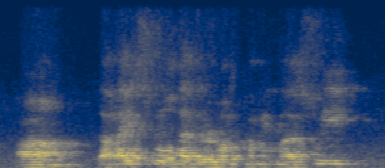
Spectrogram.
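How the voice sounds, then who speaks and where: A man's medium-pitched voice comes at a moderate pace, with noticeable background noise in the clip. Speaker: school principal. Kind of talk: meeting announcements. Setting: school meeting, livestreamed.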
